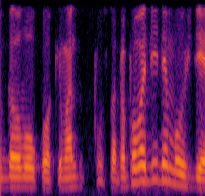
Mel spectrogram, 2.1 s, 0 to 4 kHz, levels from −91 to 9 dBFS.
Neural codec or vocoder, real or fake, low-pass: none; real; 3.6 kHz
